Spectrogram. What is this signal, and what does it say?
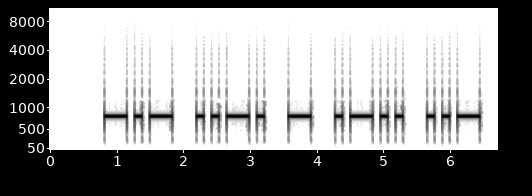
Morse code, heard as a keyed tone, about 10 wpm, 800 Hz. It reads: KFTLU
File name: LEZIONI / 9 2 10wpm 2736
